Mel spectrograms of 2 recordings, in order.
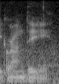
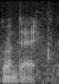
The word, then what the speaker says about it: Grandis: If it were pronounced in French, it would be Grandi. Grandi or Grand? Yeah, Grandi, because I-S, not Grande. The other thing I was thinking would be Grande, but that'd be E, and then E with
